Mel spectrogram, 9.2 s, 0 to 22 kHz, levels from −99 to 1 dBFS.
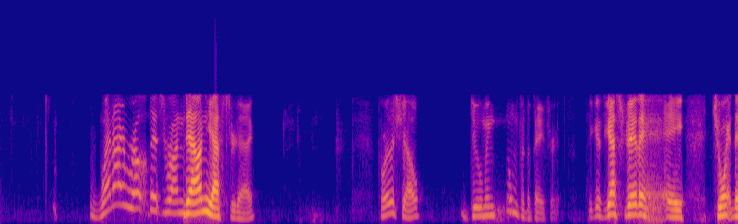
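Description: Throughout, the speech carries G.729 codec damage that is plainly audible: a rough, slightly synthetic texture typical of 8 kbit/s G.729A coding, where a vocal tract filter, pitch predictor and sparse pulses rebuild each frame. A spectrogram shows an empty band above 4 kHz.

VoIP packet loss concealed by the speech codec appears at 1.73 to 1.87 s, 4.04 to 4.08 s, 6.17 to 6.41 s and 8.06 to 8.52 s. The gaps span about 90, 30, 150 and 210 ms, which fits three, one, five and seven lost packets. Each gap is filled by the decoder stretching the last sound it had and fading it out. On a spectrogram these show as smeared, stretched sound. In the waveform they are decaying stretches, with weak, distorted speech just after each one.

A sudden gain jump of about 13 dB runs from 2.29 to 2.83 s, and another of about 12 dB from 7.59 s to the end. In both, the speech and the background noise step up together, likely from a gain setting applied without a ramp. 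The waveform envelope shows an abrupt vertical step at each jump.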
